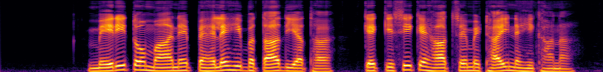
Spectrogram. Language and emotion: Punjabi, neutral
